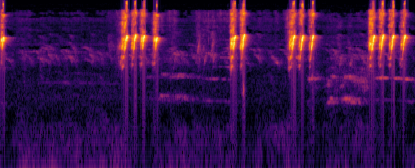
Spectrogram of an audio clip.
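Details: Crimson sunbird lure call used for trapping: very high, thin, sharp chips in quick bursts of two to four, repeated every second or so, over a faint low rumble.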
